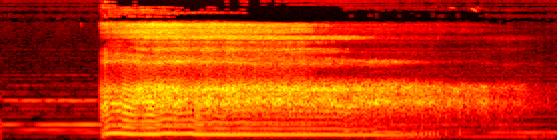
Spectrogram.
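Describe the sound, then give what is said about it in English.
A deep breath blown audibly out through the mouth, heard as a long voiced sigh that starts abruptly, holds for about two seconds and then trails off more softly. “take a deep breath in through the nose and blow it audibly out of your mouth”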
